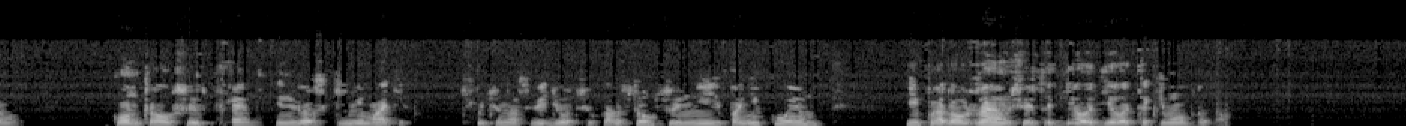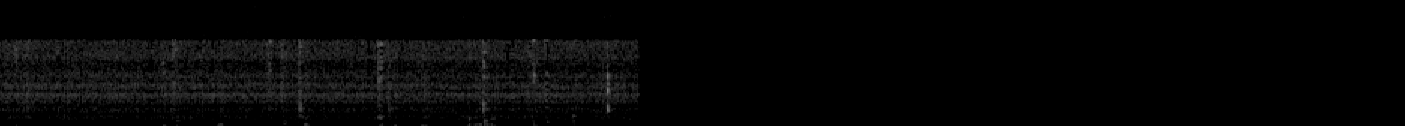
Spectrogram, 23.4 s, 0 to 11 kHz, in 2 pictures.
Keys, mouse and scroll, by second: 1.7 ctrl+shift+c, 4.1 click, 6.2 click, 7.9 click, 8.9 shift+click, 10.2 ctrl+shift+c, 12.0 click, 15.8 ctrl+shift+c, 17.3 click, 17.7 click, 18.0 shift+click, 18.5 ctrl+shift+c, 20.0 shift+click, 21.7 click.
